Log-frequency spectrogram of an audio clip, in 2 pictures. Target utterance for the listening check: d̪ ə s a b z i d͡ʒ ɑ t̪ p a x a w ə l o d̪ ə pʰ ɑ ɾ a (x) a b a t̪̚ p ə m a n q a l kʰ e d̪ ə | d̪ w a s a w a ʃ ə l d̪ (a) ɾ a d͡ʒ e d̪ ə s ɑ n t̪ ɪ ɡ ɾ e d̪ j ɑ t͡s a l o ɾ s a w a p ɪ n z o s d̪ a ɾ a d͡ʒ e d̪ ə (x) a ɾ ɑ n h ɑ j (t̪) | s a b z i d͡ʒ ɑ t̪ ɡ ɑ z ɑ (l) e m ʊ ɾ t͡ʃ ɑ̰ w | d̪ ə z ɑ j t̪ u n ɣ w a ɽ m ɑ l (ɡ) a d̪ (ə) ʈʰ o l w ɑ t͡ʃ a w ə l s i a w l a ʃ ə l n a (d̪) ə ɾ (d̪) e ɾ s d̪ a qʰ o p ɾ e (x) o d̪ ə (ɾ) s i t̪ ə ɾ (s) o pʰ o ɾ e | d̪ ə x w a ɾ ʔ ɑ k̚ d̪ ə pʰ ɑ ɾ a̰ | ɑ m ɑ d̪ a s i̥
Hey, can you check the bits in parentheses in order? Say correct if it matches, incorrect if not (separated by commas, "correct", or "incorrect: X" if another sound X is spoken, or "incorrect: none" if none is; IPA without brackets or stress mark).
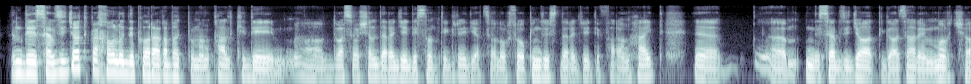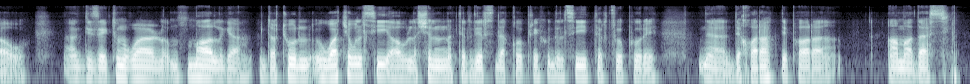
incorrect: ɣ, correct, incorrect: f, correct, incorrect: ɾ, correct, incorrect: ɑ, incorrect: t̪, correct, correct, incorrect: l, incorrect: t͡s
